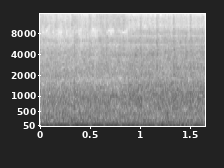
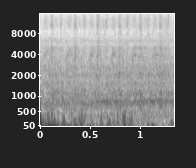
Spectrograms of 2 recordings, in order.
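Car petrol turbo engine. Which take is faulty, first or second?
second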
